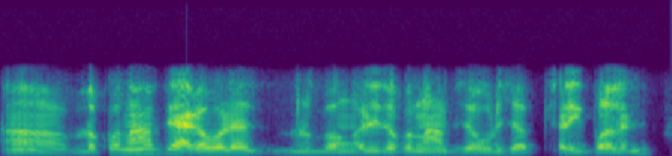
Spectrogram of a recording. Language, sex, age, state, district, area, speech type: Odia, male, 60+, Odisha, Sundergarh, urban, conversation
